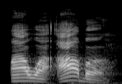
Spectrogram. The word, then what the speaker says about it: Moab: Moab is pronounced Mawa'aba.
